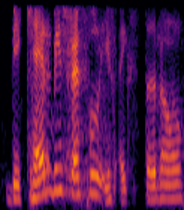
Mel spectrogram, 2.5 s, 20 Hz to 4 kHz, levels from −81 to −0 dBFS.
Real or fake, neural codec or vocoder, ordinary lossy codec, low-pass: fake; codec, 24 kHz, 3 kbps, HILCodec; AAC, 16 kbps; 3.6 kHz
